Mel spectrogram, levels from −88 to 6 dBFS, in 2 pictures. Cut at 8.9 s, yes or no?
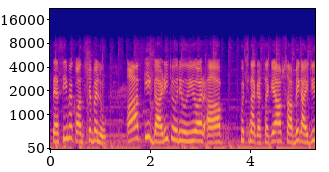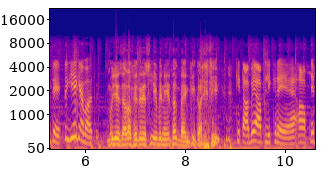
yes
